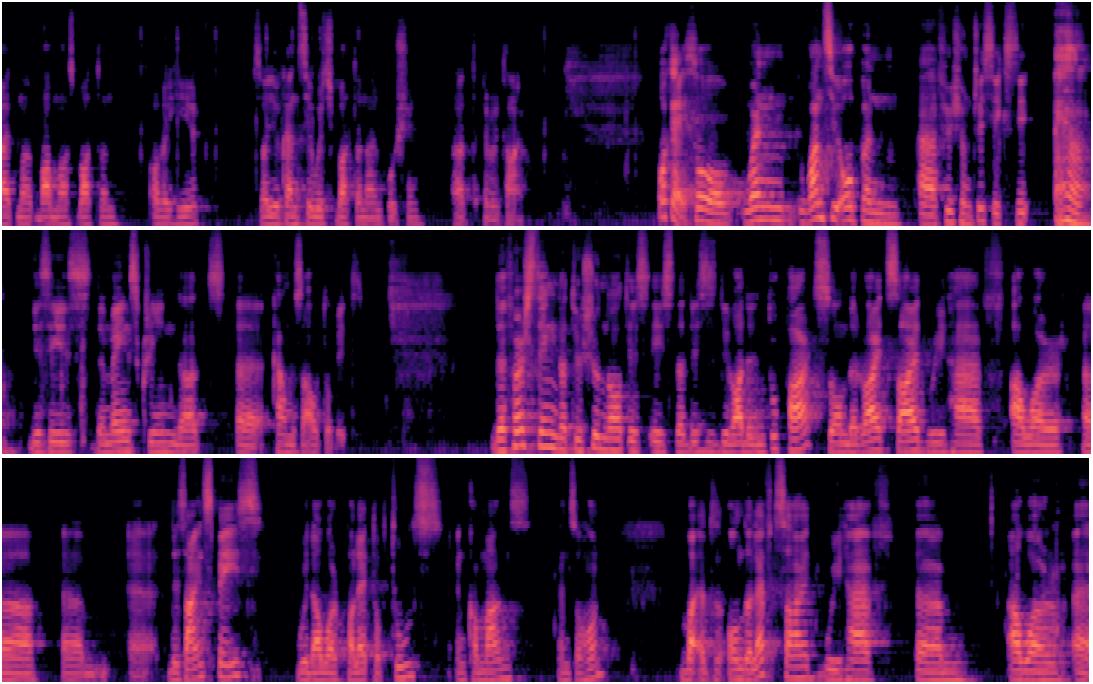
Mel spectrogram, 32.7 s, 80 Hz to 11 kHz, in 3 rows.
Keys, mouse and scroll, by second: 4.6 click, 5.9 click.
